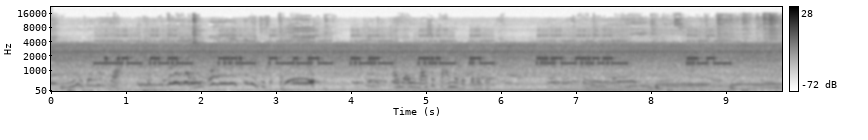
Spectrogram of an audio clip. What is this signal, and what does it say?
TTY/TDD text telephone tones (45.45 baud Baudot), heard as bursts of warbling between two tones, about 400 Hz shift, 1600 Hz centre, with phone line noise and the noise of a restaurant. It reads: ALL NOVELS WERE ALSO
